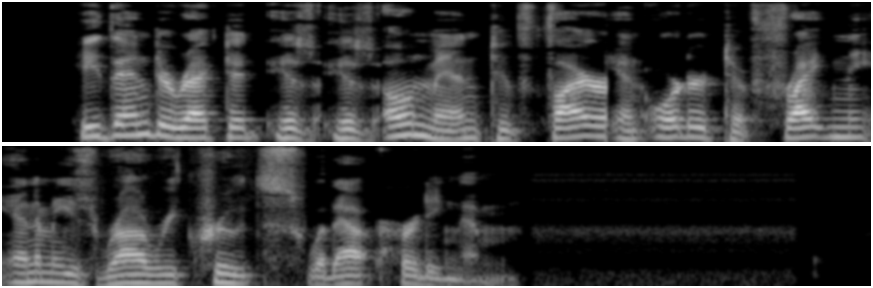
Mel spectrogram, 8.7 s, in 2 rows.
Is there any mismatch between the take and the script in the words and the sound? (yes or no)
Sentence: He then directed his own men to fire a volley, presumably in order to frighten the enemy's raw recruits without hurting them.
yes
